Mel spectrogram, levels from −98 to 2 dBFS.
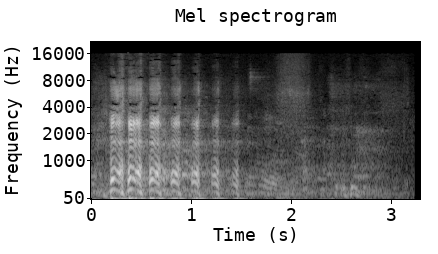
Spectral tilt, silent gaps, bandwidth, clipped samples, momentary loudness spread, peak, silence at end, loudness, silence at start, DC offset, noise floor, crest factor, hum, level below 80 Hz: -2.5 dB/octave; none; 16.5 kHz; under 0.1%; 26 LU; -2 dBFS; 0.55 s; -20 LUFS; 0 s; under 0.1%; -52 dBFS; 22 dB; none; -44 dBFS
